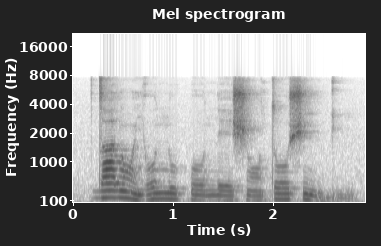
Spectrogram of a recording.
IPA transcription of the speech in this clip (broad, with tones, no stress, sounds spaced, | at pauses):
d a˦ l ɔ̃˦˨ j o˨˦ n u˦˨ k͡p o˧ n e˧ ʃ ɔ̃˧ t o˦ ʃ ĩ˦˨ ɡ͡b i˨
